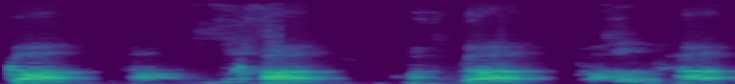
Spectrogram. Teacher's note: आप अगर बोल के देखेंगे क ख ग घ इसका उच्चारण कंठ से होता है क वर्ग का।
